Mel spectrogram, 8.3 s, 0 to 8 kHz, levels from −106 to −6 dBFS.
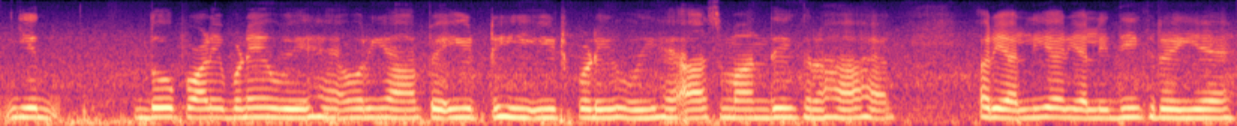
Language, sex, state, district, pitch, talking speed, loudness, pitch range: Hindi, female, Haryana, Charkhi Dadri, 210 Hz, 175 wpm, -12 LUFS, 205-220 Hz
